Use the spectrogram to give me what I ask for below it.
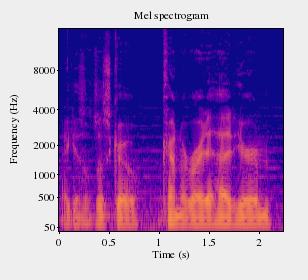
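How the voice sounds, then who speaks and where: A young man streaming from home with a raspy morning voice, rambling casually with lots of fillers and swearing, close to a desk mic. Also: low-pitched, completely flat delivery, quick pace, soft background music. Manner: rambling, loose, swears often, frequent fillers and coughs. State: raspy morning voice, just woke up. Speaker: gaming streamer. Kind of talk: casual live-stream chat. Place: home room, talking quietly since family is asleep. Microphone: desk microphone, close up.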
